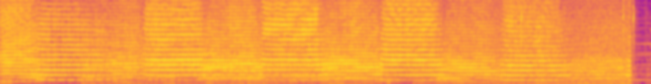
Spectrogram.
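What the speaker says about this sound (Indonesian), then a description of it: "selanjutnya ada mobil truk tangga pemadam kebakaran" A toy fire engine ladder truck siren blares loud and close, a repeating electronic wail alternating high and low tones with a throbbing pulse, playing on its own for several seconds before cutting off.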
